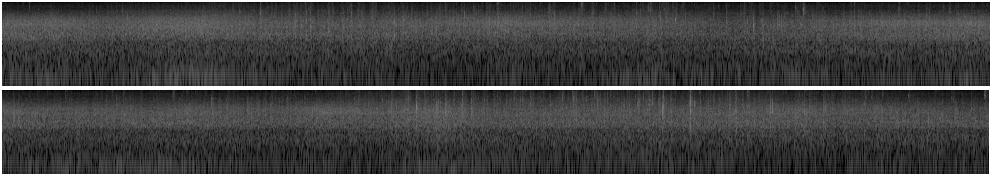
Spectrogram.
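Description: Recorded rain falling on a rooftop: a faint, steady hiss of rain with scattered sharper drip ticks.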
